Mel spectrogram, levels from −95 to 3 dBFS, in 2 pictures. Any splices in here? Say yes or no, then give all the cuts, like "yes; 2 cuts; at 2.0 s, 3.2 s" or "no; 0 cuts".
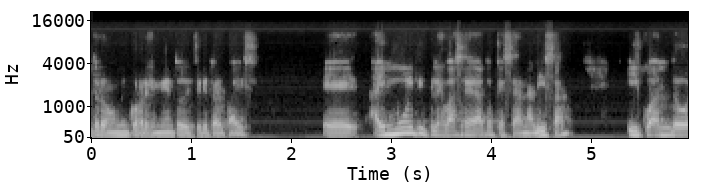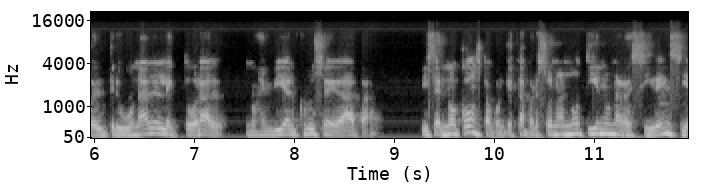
yes; 2 cuts; at 2.1 s, 5.2 s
